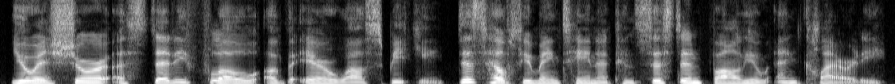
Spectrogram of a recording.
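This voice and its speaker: A woman speaks straight into a close mic, her voice smooth and resonant. The room is dry and dead, with no echo. She gives plain, direct instructions like a teacher. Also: deep voice. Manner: plain, direct advice-giving. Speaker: host and voice-care instructor. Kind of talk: instructional video talk.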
